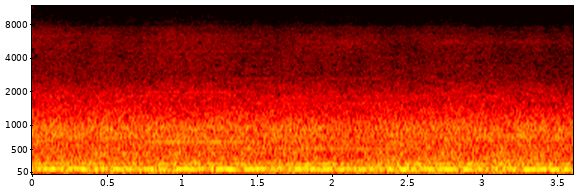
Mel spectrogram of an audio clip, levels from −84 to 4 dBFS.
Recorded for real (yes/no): yes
